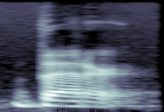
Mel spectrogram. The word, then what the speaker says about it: better: say like better better we have tea between two vowels so that's how we have to pronounce like d better so uh I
